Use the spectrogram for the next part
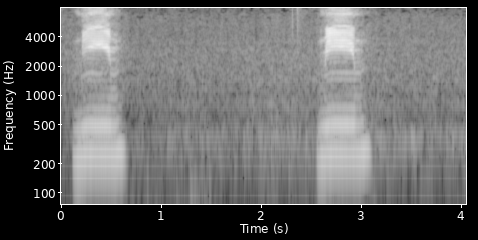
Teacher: بند ہونٹوں کے خشک حصے سے ادا ہوگا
